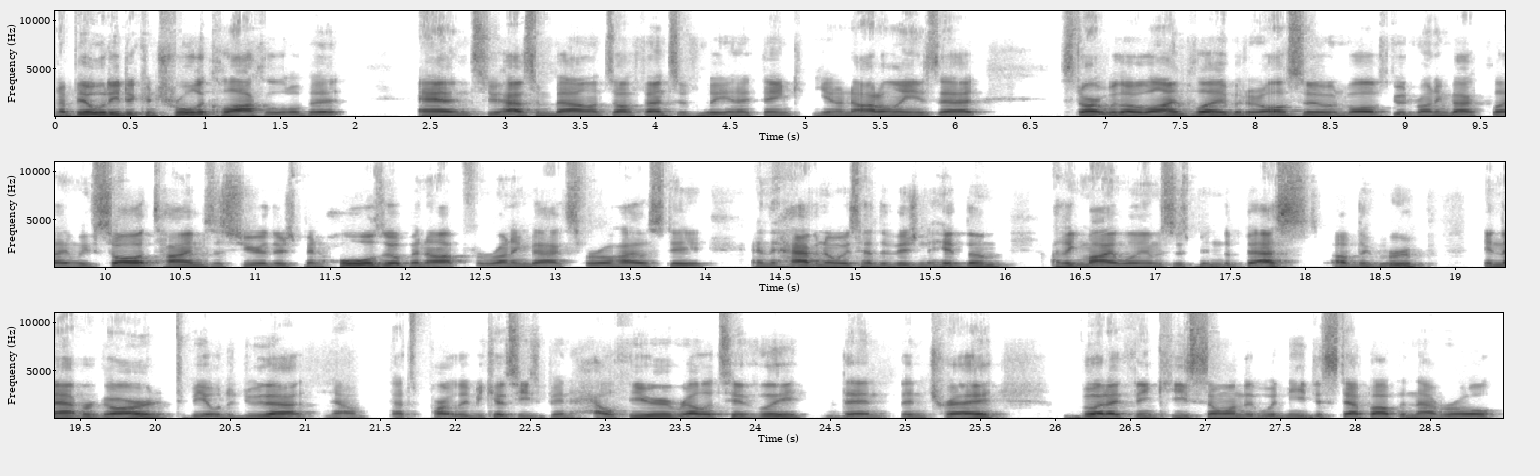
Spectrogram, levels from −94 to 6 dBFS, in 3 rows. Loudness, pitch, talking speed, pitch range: -27 LUFS, 110 Hz, 225 wpm, 105-115 Hz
